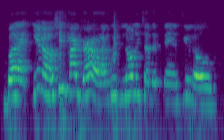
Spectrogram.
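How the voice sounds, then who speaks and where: A woman's voice: high voice, lively intonation, moderate pace. Chatty woman in an echoey room. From Nigeria. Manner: chatty, rambling, joking. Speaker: co-host. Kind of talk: casual chat. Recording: echoey room, dull lo-fi sound.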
